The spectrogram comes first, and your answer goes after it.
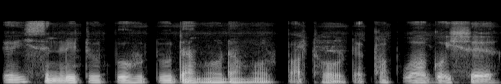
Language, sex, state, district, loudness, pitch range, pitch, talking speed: Assamese, male, Assam, Sonitpur, -21 LUFS, 85-100 Hz, 95 Hz, 110 wpm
